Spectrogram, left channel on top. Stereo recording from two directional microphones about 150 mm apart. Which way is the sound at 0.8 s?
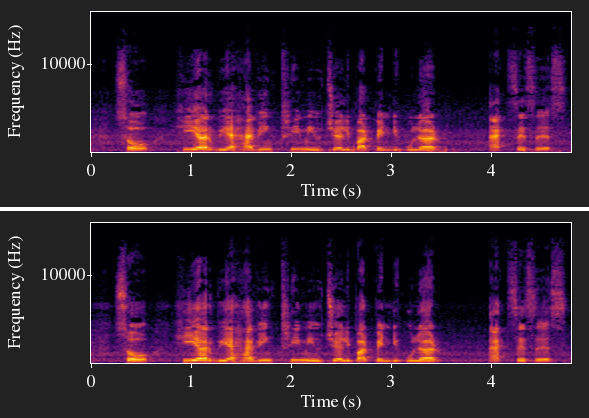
85° right.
